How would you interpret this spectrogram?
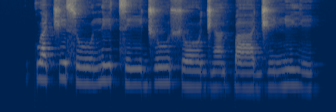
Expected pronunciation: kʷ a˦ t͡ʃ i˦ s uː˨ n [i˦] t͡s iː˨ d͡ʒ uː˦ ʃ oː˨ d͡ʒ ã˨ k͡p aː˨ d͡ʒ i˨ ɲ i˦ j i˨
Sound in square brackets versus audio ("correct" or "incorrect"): correct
